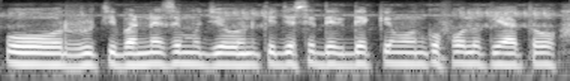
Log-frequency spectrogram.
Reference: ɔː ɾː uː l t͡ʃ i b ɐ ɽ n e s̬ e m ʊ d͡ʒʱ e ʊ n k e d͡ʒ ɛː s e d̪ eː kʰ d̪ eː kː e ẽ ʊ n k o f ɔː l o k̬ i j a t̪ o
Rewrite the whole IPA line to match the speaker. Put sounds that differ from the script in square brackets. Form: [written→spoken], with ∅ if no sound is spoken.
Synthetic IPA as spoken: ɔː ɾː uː [l→∅] t͡ʃ i b ɐ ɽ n e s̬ e m ʊ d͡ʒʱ e ʊ n k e d͡ʒ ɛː s e d̪ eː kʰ d̪ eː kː e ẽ ʊ n k o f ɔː l o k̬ i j a t̪ o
